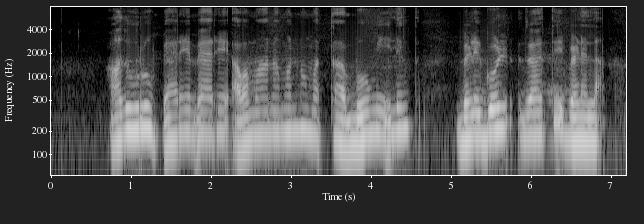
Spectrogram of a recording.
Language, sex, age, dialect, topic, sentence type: Kannada, male, 18-24, Northeastern, agriculture, statement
